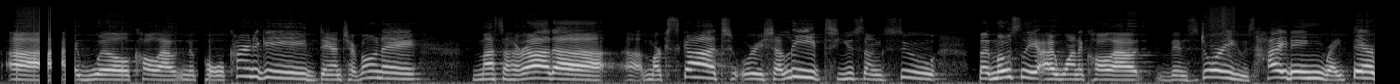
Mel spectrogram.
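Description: A woman statistician giving a lively talk to a crowd without a working microphone, speaking energetically with many fillers and questions to the audience. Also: a little high, unhurried, clean tone. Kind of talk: conference talk. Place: large open office event space. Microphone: no working mic, room pickup from a far camera.

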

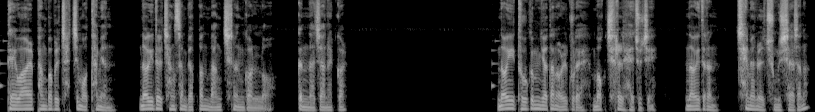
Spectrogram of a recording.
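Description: A man voicing a cool, blunt, calculating young scholar in a video game, with a detached, measured, condescending manner. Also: low-pitched, husky. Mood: cool, threatening. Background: game music.

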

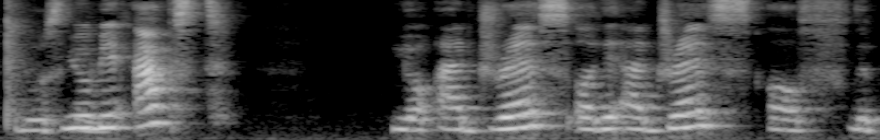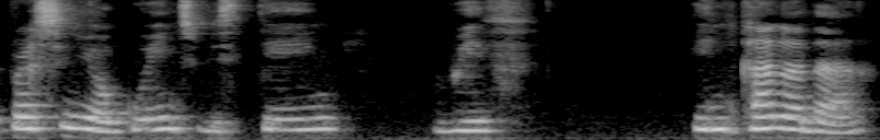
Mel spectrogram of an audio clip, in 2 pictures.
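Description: A woman's voice: on the high side, a little mellow. A young woman from Cameroon chatting earnestly about her own trip and giving practical advice in a casual vlog. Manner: chatty and earnest, retelling her own experience with small restarts. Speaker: vlogger sharing travel tips.

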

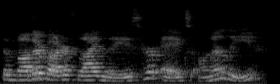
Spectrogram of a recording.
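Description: A woman hosting a children's storytime, explaining nature to young listeners in simple, expressive language. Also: mid-range voice, normal speed. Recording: roomy echo, distant microphone.

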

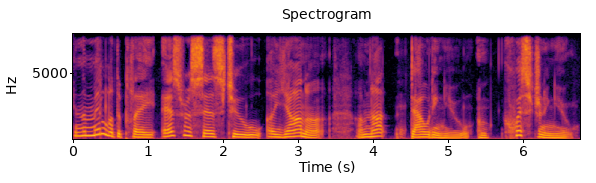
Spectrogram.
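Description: A woman's voice: medium pitch, expressive, a little slow, a little mellow, dry recording, studio quality. A woman hosting an interview, putting prepared questions to her guests. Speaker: interviewer, host.

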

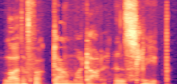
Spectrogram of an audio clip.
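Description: A tipsy man with a very low, husky voice reads like he is telling a bedtime story. He goes slowly and deadpan, with casual swearing, in a close, dry sound. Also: no room sound. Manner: slow, sweary, deadpan, stumbling over words. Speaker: story reader. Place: alone in a quiet, dry-sounding space.

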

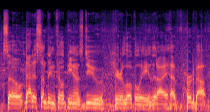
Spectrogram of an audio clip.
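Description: A man's voice: on the low side, fairly even intonation, a little fast. An American man in his thirties talking to a handheld camera in a town plaza, rambling and joking in a casual vlog. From United States. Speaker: vlogger. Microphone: handheld camera at arm's length. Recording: outdoor recording with clear street noise.

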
